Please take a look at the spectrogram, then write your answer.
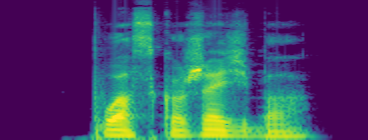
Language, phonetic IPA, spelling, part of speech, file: Polish, [ˌpwaskɔˈʒɛʑba], płaskorzeźba, noun, Pl-płaskorzeźba.ogg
